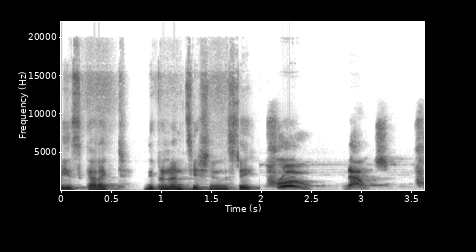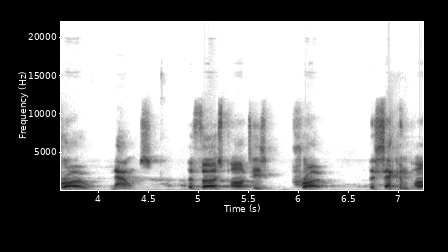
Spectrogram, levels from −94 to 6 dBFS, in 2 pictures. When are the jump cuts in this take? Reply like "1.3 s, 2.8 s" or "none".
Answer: 2.0 s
